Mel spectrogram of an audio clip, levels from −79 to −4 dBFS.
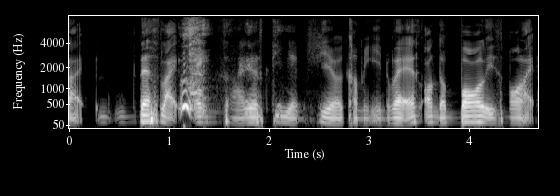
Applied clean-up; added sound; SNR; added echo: neural mask model DeepFilterNet 3.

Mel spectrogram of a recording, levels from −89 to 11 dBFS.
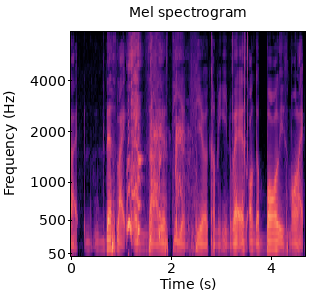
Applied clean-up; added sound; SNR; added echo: none; Cough; 5 dB; none.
